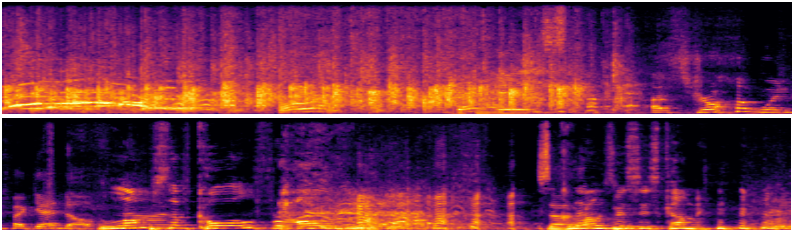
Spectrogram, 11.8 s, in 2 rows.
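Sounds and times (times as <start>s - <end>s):
audience applause: 0.0s - 5.0s
laughter: 3.2s - 5.0s, 7.9s - 10.4s, 11.1s - 11.8s
speech: 4.8s - 11.8s.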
